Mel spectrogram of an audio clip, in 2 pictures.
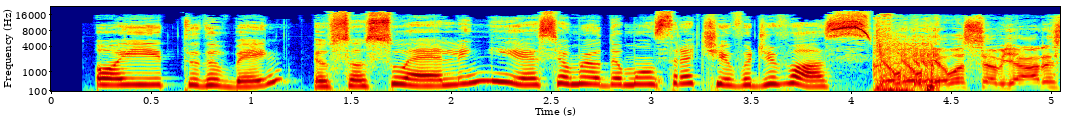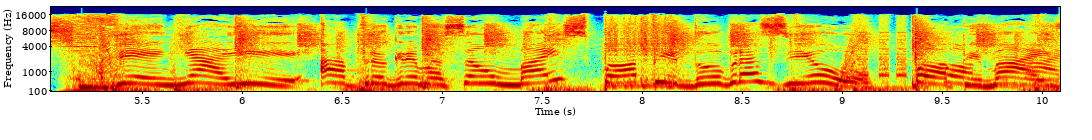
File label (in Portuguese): locutora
